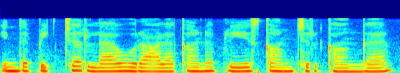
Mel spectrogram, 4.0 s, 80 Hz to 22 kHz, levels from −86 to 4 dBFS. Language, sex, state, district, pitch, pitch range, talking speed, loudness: Tamil, female, Tamil Nadu, Nilgiris, 205 Hz, 195-215 Hz, 90 wpm, -14 LUFS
